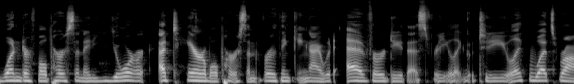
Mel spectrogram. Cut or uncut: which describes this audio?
uncut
